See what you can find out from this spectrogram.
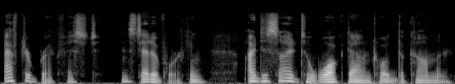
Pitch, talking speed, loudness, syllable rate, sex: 110 Hz, 170 wpm, -22 LUFS, 5.4 syllables/s, male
